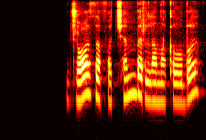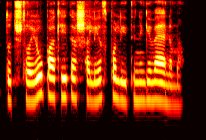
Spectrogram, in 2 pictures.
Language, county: Lithuanian, Alytus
